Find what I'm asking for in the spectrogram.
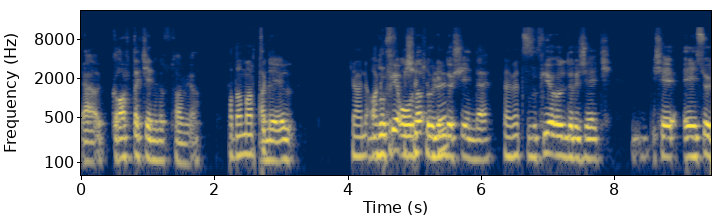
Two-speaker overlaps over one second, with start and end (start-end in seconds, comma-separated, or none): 4.3-5.5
